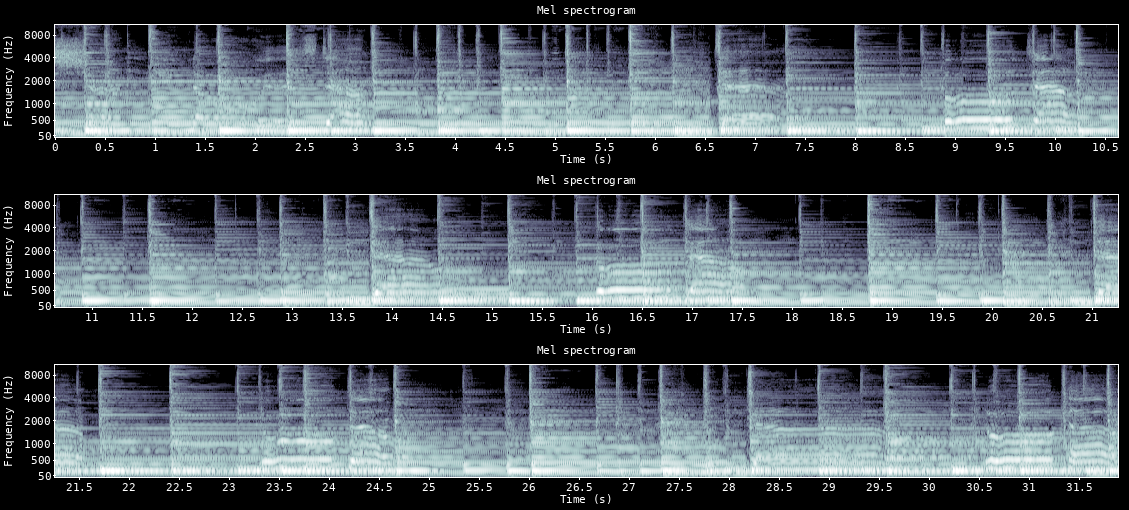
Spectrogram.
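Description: Acoustic guitar strummed in steady chords, with a man singing over it in phrases that come and go every few seconds.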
